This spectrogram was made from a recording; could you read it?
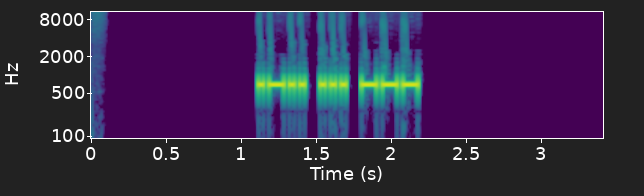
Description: Morse code, heard as a keyed tone, about 36 wpm, 700 Hz. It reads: LSO
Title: USA Call Sign Postfixes - 3 Letters 35wpm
